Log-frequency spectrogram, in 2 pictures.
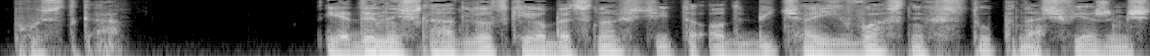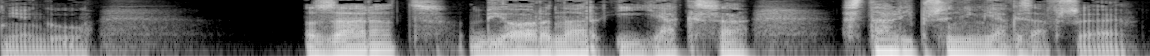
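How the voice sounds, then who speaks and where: A man reading a historical novel aloud as audiobook narrator, in measured, grave storytelling. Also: rumbling low, vocal fry, darkish tone, slightly rough, no echo, studio quality. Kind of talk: scripted narration of historical fiction.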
